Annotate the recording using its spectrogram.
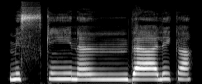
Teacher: دال حروف الاخفاء میں سے ہے تو ہم یہ حکم کو غنہ کے ساتھ ادا کریں گے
